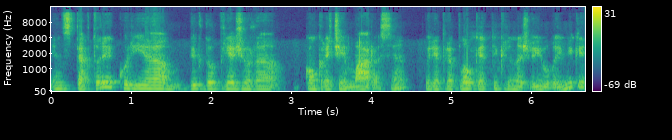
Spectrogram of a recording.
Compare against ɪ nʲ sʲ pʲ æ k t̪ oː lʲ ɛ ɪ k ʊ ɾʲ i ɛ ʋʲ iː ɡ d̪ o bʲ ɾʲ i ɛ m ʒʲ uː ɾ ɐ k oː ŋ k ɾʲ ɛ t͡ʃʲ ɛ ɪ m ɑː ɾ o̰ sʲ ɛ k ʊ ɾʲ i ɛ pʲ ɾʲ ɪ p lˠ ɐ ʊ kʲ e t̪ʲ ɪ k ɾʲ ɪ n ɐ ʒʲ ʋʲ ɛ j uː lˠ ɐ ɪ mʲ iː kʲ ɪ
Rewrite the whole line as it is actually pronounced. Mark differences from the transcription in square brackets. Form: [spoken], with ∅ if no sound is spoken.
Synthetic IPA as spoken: ɪ nʲ sʲ pʲ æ k t̪ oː [ɾʲ] ɛ ɪ k ʊ ɾʲ i ɛ ʋʲ iː ɡ d̪ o [pʲ] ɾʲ i ɛ [∅] ʒʲ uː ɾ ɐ k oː ŋ k ɾʲ ɛ t͡ʃʲ ɛ ɪ m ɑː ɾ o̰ sʲ ɛ k ʊ ɾʲ i ɛ pʲ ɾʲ ɪ p lˠ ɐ ʊ kʲ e t̪ʲ ɪ k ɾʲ ɪ n ɐ ʒʲ ʋʲ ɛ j uː lˠ ɐ ɪ mʲ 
